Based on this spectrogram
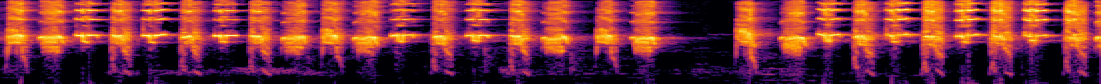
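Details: Javan myna song used as a lure to attract wild mynas, a fast run of harsh, squawky chattering notes repeated about three per second, with a brief pause midway before the chatter resumes.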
